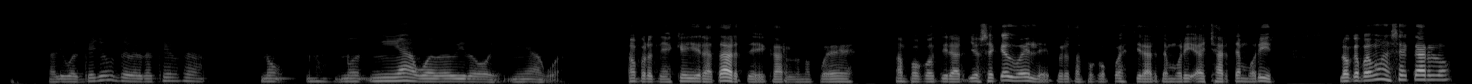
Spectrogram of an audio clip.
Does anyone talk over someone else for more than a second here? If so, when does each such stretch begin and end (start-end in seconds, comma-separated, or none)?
none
